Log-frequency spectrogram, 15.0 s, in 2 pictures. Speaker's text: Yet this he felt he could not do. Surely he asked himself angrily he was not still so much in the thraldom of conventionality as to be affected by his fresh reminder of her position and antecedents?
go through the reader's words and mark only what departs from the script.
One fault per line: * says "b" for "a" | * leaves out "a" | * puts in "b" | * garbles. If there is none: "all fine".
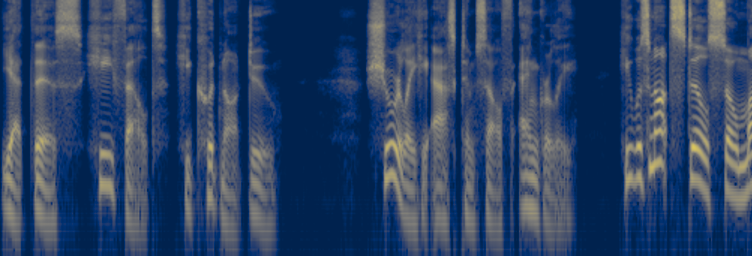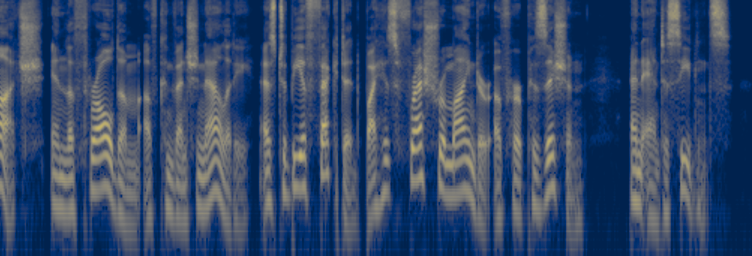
all fine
